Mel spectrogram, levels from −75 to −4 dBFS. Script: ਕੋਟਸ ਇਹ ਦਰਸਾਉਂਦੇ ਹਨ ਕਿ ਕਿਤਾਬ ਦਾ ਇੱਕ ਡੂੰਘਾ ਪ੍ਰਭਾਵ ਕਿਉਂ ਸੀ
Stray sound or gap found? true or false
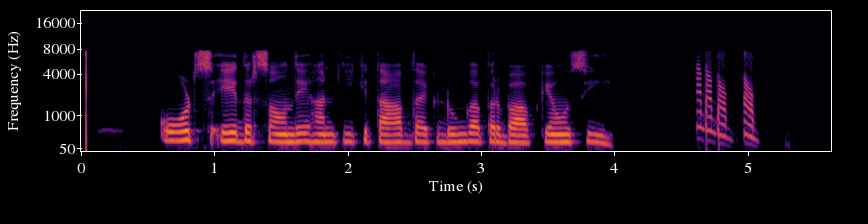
true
